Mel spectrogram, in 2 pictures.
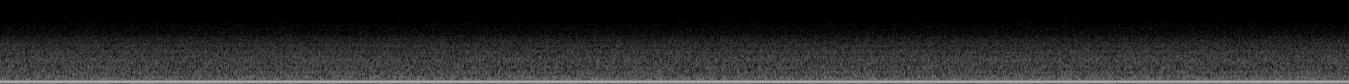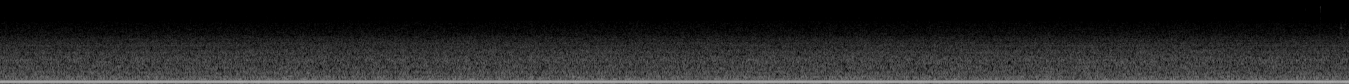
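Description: A steady low hum with an even hiss over it, unchanging throughout.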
